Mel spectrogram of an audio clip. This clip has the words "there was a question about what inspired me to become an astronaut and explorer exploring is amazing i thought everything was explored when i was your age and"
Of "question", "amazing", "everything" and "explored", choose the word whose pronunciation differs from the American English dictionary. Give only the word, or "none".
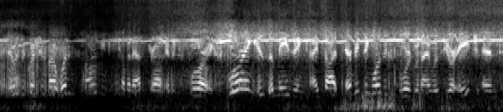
none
